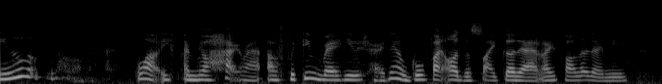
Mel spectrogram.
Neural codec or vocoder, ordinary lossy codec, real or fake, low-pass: codec, 16 kHz, 1 kbps, X-Codec, HuBERT features, trained on LibriSpeech; none; fake; 7.2 kHz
